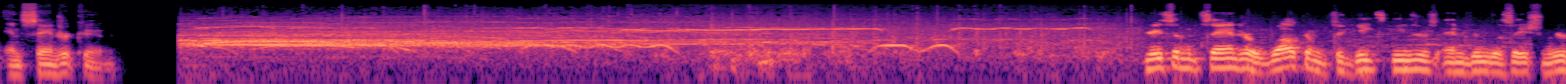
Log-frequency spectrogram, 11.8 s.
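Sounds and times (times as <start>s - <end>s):
speech: 0.0s - 1.5s, 8.6s - 11.7s
crowd cheering: 1.3s - 11.7s
applause at a workplace mental-health talk: 1.4s - 9.0s
shrill whoops and whistles: 3.6s - 8.4s.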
